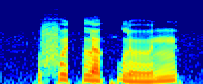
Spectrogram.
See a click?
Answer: no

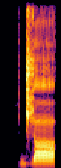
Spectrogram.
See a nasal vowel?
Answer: no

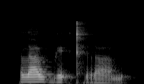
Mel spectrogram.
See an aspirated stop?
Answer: yes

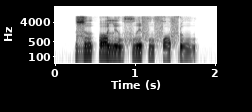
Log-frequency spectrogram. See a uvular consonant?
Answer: no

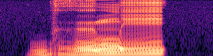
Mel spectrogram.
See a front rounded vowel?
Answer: no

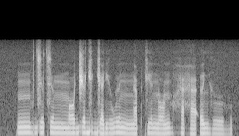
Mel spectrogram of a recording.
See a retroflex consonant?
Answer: no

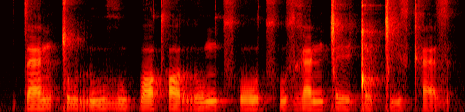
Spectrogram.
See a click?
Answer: yes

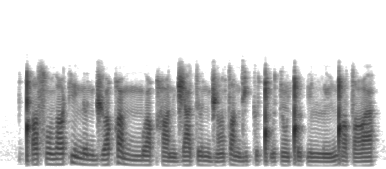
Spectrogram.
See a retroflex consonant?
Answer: no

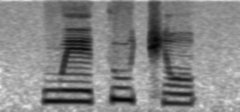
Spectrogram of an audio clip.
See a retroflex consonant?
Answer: no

